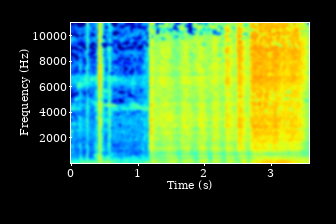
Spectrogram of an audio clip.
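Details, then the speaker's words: Daihatsu Taruna EFI after tune-up: about 1.5 seconds of slow, laboured cranking, under 1,500 rpm, before it fires and revs up. Long start is caused by a heavy, weak starter motor, not the engine. Slow cranking. "Memang dinamo ini kurang kencang ya guys, nggak penuh 1500 rpm yo. Loh kayak gini. Jadi itu panjangnya bukan karena mesinnya yang startnya panjang, tapi karena dinamo starternya yang berat, pagi siang malam sore kayak gitu yo."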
